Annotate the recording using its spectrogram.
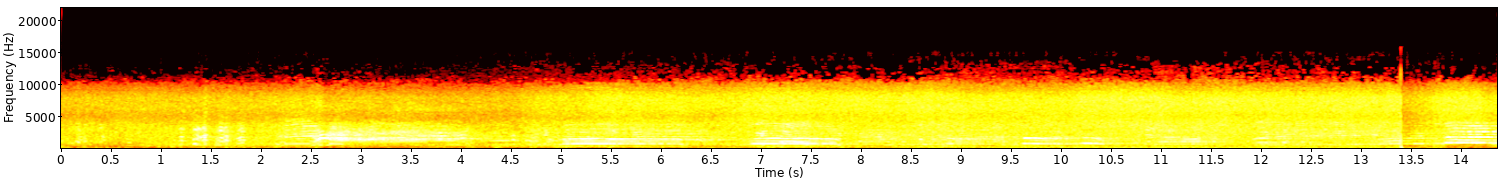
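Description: Indoor water park ambience: a steady wash of splashing water under people's voices calling and shouting, several calls held for about a second, with a sharp click near the end.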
